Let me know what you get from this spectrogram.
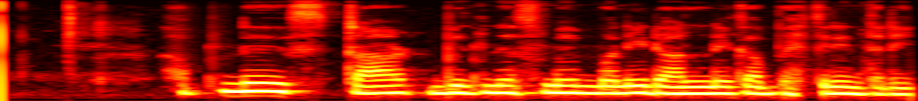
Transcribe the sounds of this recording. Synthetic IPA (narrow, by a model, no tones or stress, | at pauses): ɐpnesʈaːɾʈbɪd͡ʒnəsmẽmɐniɖaːlnekabɛɦt̪ɾiːnt̪ɐɾiːka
